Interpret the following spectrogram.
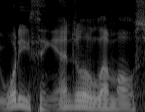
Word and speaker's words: Lemos: do you think angela lemos or lemosh i think as they pronounce it has been just slaughtering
